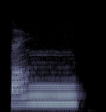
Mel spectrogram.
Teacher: पंग, नून छुप रहा है उसमें, पनखा नहीं बोल सकते आप, पनखा, पनखा। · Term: इक्फा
